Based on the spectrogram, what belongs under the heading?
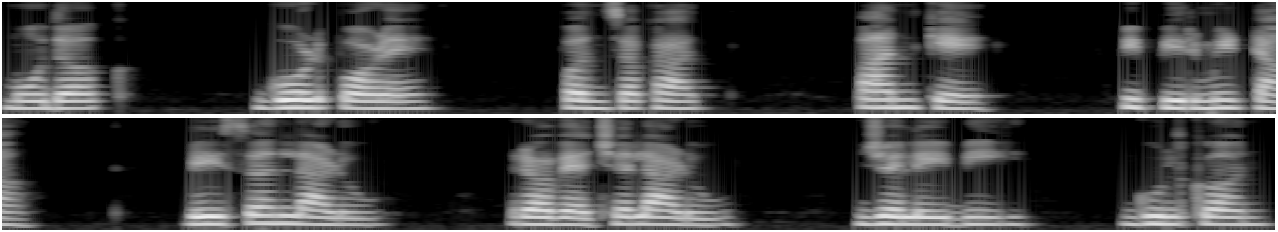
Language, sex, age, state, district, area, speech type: Goan Konkani, female, 30-45, Goa, Salcete, urban, spontaneous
